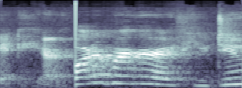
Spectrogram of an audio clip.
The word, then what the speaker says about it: Whataburger: Number 1, literally everyone here is obsessed with Whataburger and pronounces it weird. People pronounce it Waterburger.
